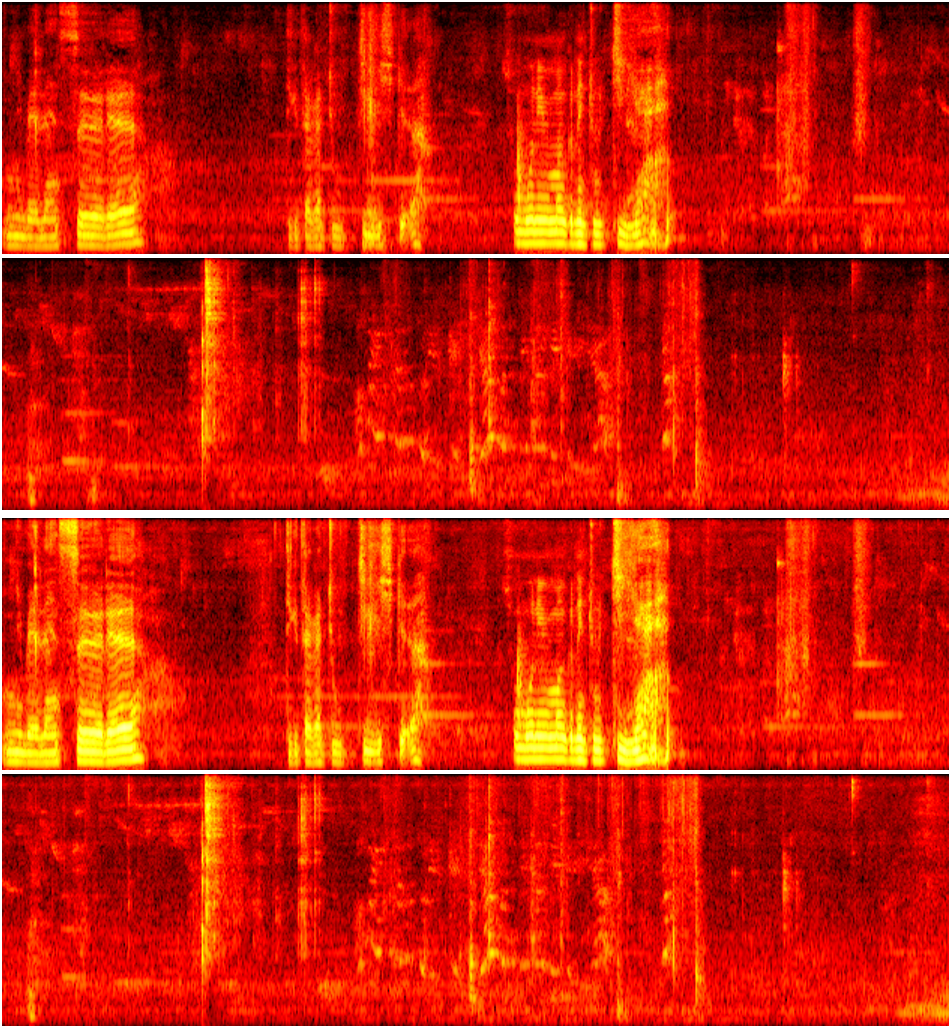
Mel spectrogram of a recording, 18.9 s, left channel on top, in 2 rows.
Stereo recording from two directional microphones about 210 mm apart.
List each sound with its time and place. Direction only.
0.2 s speech: 60° right (ahead or behind)
2.8 s speech: 60° right (ahead or behind)
5.2 s speech: 20° right (ahead or behind)
6.1 s speech: 50° right (ahead or behind)
11.4 s cap gun: 5° right (ahead or behind)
